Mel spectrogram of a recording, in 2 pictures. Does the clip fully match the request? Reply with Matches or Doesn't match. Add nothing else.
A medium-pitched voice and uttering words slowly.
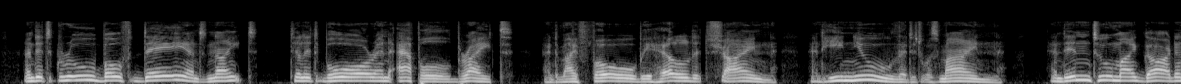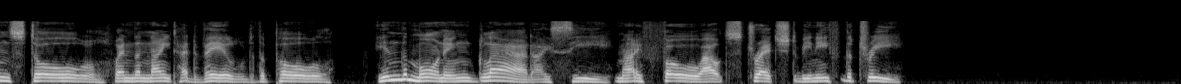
Matches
